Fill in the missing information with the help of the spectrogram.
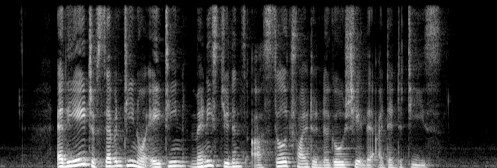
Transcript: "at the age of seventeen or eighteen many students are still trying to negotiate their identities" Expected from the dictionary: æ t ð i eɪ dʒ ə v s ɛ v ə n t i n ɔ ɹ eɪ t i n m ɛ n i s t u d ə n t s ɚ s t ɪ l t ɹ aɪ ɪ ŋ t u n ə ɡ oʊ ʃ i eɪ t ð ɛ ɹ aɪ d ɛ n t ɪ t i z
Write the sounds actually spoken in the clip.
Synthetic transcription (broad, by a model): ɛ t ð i eɪ dʒ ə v s ɛ v ə n t i n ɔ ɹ eɪ t i n m ɛ n i s t u d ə n t s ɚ s t ɪ l t ɹ aɪ ɪ ŋ t u n ə ɡ oʊ ʃ i eɪ t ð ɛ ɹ aɪ d ɛ n t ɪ t i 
